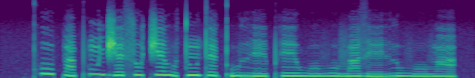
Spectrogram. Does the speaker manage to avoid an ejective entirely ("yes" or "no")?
no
